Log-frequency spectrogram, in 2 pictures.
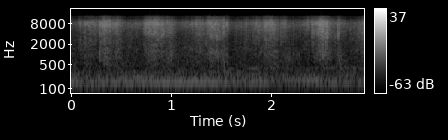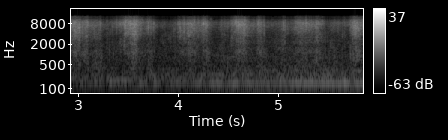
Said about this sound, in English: See if I can walk through some of these leaves here and you can hear them crunching.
